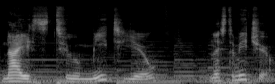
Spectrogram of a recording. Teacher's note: end in a t sound followed by words that start with a y sound sometimes merge into a ch sound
